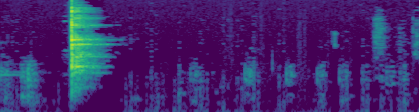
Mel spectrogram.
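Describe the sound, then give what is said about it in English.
A single bright clink of shot glasses touching in a toast, sharp, followed by faint scattered background noise. “So are we gonna shoot it then? Yeah. I think we have to shoot it. Cheers. Cheers, folks.”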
